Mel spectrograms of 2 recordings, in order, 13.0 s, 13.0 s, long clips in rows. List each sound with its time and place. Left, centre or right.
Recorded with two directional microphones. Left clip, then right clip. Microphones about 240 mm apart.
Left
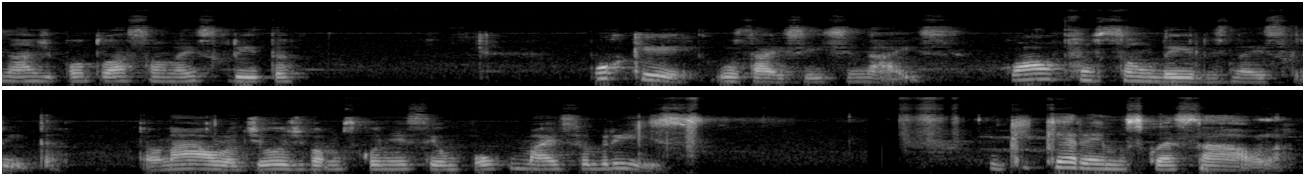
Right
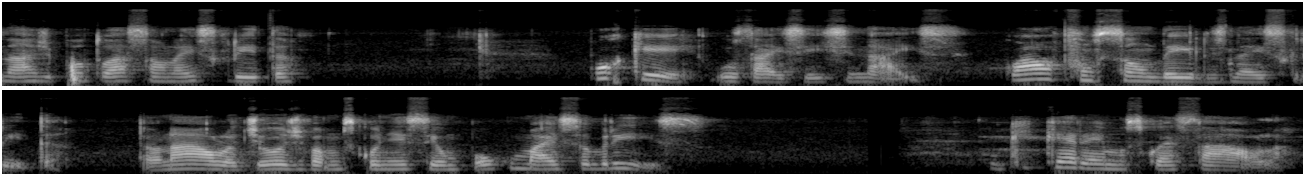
0.0 s speech: centre
2.9 s speech: centre
11.5 s speech: centre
